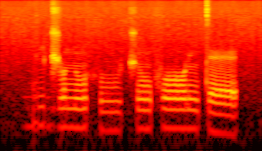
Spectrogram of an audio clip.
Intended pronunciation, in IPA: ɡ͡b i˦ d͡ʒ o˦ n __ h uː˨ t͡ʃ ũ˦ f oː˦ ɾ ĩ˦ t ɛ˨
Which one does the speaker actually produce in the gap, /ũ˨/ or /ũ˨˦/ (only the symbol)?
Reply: ũ˨˦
